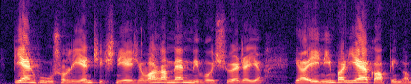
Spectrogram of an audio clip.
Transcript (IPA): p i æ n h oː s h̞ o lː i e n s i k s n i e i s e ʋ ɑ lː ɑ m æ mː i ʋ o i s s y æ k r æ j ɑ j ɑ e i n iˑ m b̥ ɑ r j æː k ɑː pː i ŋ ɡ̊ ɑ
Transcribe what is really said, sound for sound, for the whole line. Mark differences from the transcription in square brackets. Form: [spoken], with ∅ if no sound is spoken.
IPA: p i æ n h [uː] s h̞ o lː i e n s i k s n i e i s e ʋ ɑ lː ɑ m æ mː i ʋ o i s s y æ [∅] r æ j ɑ j ɑ e i n iˑ m b̥ ɑ [l] j æː k ɑː pː i ŋ ɡ̊ ɑ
